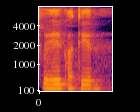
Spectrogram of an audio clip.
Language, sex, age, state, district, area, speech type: Goan Konkani, male, 30-45, Goa, Canacona, rural, spontaneous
